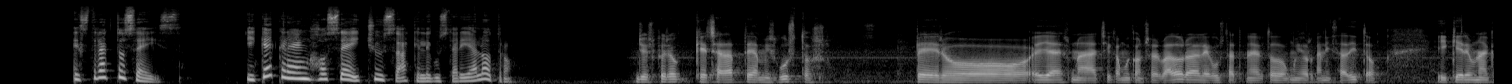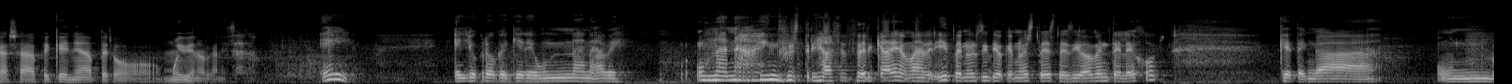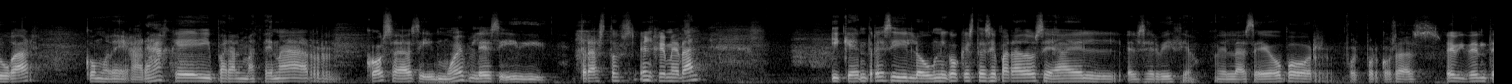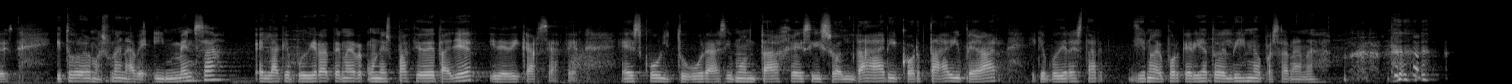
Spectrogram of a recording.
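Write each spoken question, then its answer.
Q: ¿Y qué creen José y Chusa que le gustaría al otro?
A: Él cree que ella quiere una casa pequeña pero muy bien organizada; ella cree que él quiere una nave industrial cerca de Madrid con taller y garaje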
